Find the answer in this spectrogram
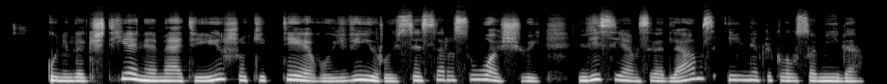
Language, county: Lithuanian, Vilnius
